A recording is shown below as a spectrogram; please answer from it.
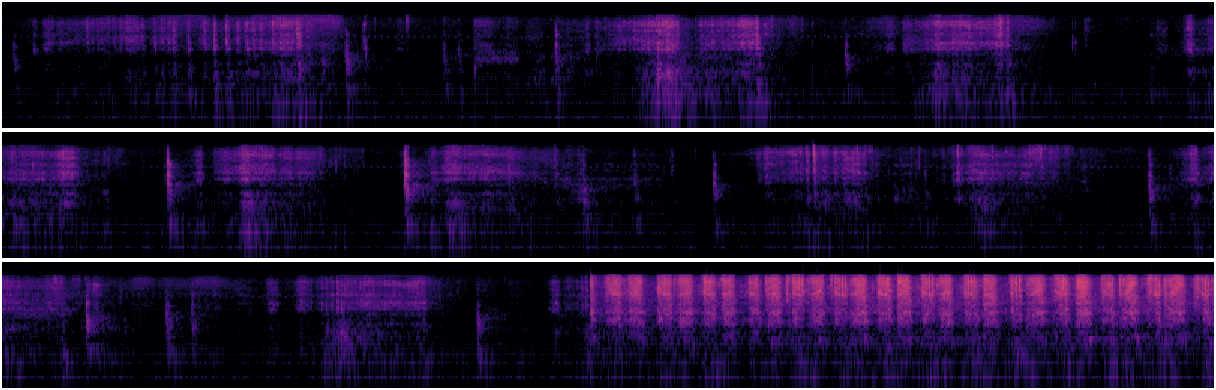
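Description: Hand gouge carving the bowl of a maple spoon: faint scraping cuts, irregular, roughly one every second or two. About fifteen seconds in, this gives way to louder, rapid, even back-and-forth strokes of hand sanding on the wood.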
